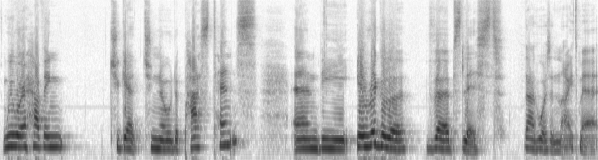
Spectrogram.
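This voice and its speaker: A woman in her thirties whose first language is French, reading her own memoir aloud and stopping for chatty asides. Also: lowish voice. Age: 30s. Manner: unhurried reading broken by chatty asides and little laughs. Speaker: author.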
